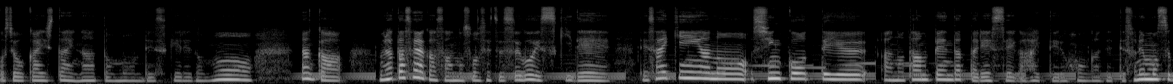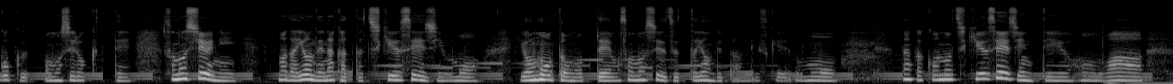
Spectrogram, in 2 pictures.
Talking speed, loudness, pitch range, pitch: 350 characters per minute, -28 LUFS, 175-225 Hz, 190 Hz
